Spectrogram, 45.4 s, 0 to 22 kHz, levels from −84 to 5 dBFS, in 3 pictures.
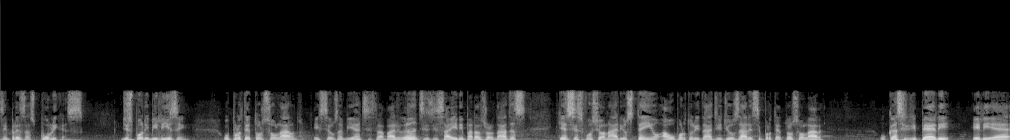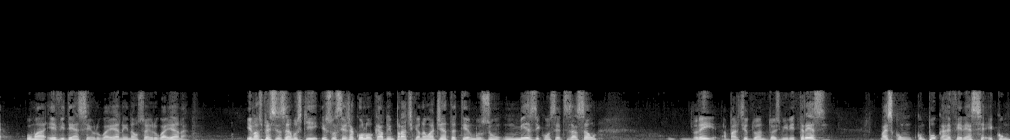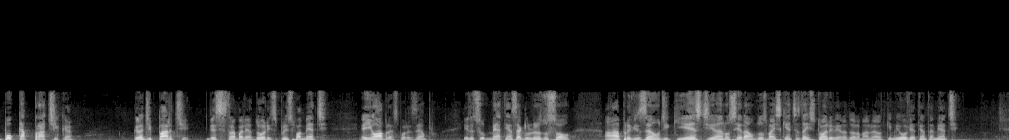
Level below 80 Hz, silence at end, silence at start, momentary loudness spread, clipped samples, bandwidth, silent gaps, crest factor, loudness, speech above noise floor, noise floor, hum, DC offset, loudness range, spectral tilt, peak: -32 dBFS; 0.75 s; 0 s; 11 LU; under 0.1%; 8 kHz; none; 18 dB; -19 LUFS; 36 dB; -54 dBFS; none; under 0.1%; 5 LU; -5.5 dB/octave; 0 dBFS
